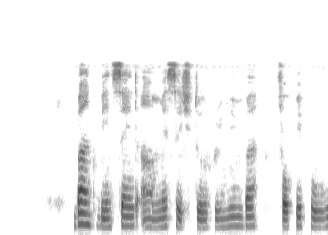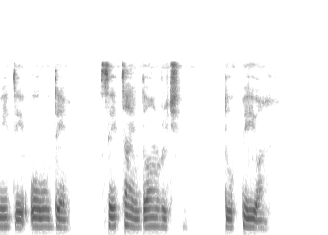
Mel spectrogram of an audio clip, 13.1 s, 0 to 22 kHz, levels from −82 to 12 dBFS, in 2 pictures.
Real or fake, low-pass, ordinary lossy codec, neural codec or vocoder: real; 7.2 kHz; none; none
